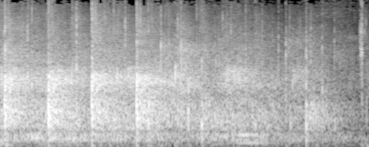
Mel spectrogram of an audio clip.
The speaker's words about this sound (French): Je propose qu'on applaudisse ça. Ça, c'est une résolution vraiment.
